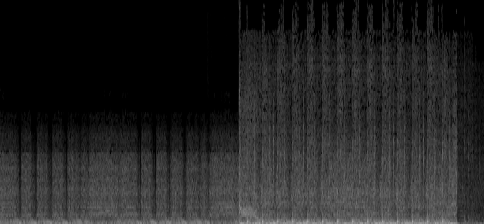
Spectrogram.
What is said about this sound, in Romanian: Este o uh, formație de metalcore care poate să sune așa.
